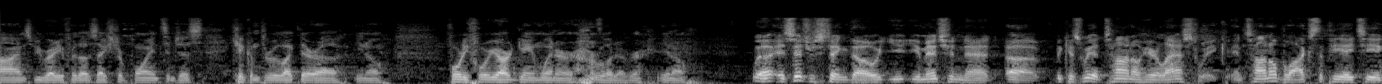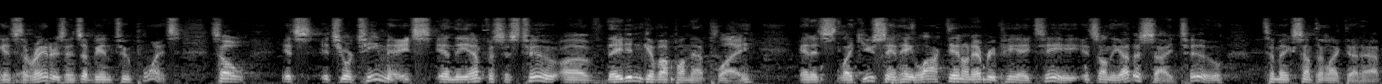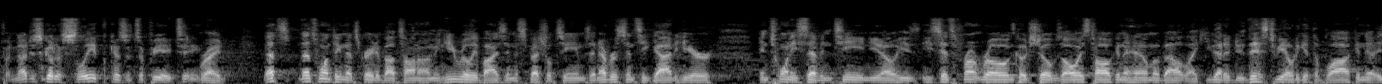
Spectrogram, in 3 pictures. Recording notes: LIVE from Hy-Vee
